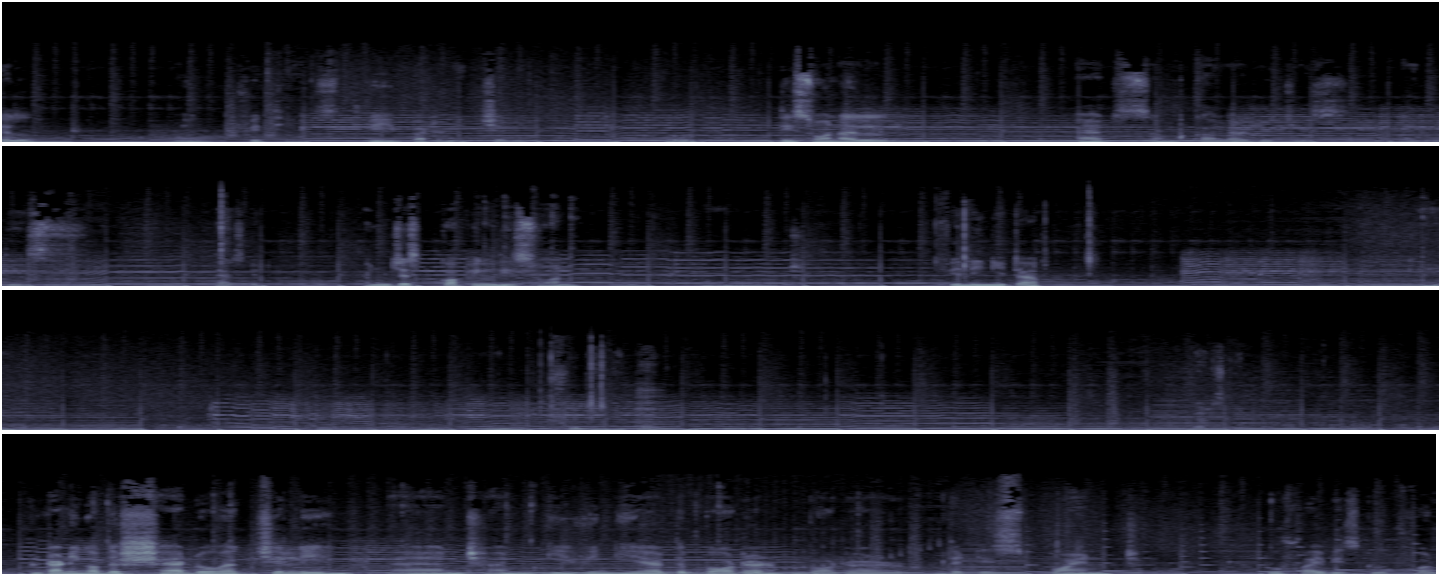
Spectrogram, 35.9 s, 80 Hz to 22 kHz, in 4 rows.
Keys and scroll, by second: 15.2 super+v, 21.0 super+b, 23.2 super+v.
